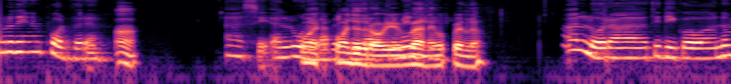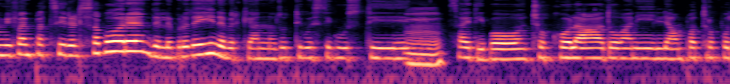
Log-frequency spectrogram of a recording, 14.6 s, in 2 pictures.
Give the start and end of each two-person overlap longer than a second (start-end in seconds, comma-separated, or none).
3.0-4.5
